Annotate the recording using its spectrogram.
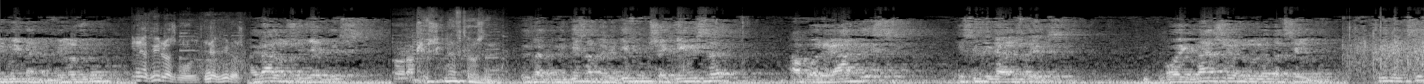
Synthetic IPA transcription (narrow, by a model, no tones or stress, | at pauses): minɐnofilo̞zmuinefilozmuinefilozmeɣɐlosiʝe̞t̪isɐpçosi̥neɐft̪ozt̪izlɐt̪inicisɐme̞ɾicispukse̞cinise̞ | ɐpo̞eɾɣɐt̪is | esind̪ikɐɾist̪is | oiɣnɐsio̞zðulot̪ɐsilmɐ̰ | inesi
